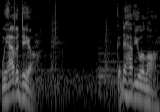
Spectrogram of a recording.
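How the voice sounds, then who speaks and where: An actor playing a calm, thoughtful young male leader in a video game, with a measured, composed delivery. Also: mid-range voice, over music, lightly acted. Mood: composed, welcoming. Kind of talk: English video game dub acting.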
